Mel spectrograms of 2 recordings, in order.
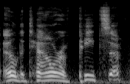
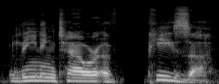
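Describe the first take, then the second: First: "Pizza" said like the food, with a ts sound; mock the wrong "Pizza", as in pizza pie; imitating people who say "Pizza" for Pisa; mispronounced Pisa. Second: Said in the usual way. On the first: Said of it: "when people say". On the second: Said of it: "I didn't say pizza".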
